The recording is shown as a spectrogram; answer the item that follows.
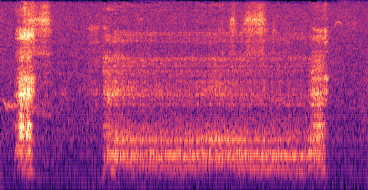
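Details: Angry female beech marten in Germany ranting at night from her woodpile by a shed. One sharp spitting burst comes first, followed by a long, steady, harmonic growling wail held for nearly three seconds.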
